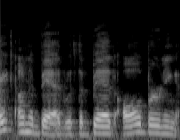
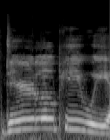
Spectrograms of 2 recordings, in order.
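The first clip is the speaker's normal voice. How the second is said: higher, proud presenting; proud showman; 6 semitones higher, 4 dB louder than usual. Acted. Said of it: "and the circus man would say".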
